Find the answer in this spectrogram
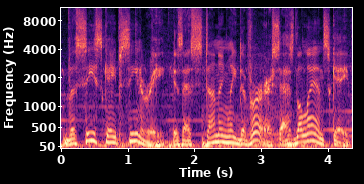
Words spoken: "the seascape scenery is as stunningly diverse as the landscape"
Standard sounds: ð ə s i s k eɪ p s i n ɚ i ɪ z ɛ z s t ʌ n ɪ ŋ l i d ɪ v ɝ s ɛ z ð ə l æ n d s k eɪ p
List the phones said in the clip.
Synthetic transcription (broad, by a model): ð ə s i s k eɪ p s i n ɚ i ɪ z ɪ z s t ʌ n ɪ ŋ l i d ɪ v ɝ s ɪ z ð ə l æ n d s k eɪ p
